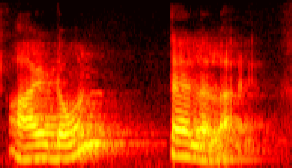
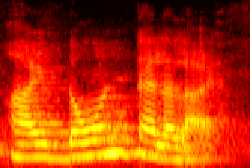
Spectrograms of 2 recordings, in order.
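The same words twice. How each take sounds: The two takes are said the same way.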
